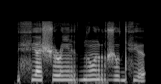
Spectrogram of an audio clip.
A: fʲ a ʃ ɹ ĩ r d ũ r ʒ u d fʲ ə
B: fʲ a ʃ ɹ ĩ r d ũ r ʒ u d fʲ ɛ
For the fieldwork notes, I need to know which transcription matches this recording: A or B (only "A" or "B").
A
